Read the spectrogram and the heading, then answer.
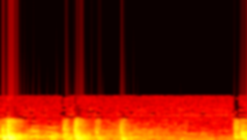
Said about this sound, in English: Let me close the door.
